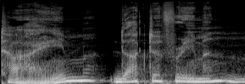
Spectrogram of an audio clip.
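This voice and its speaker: A man does a put-on character voice at a medium pitch. His pitch varies in an ordinary way. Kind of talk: eerie formal monologue. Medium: video game. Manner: oddly paced, formal, polite.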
